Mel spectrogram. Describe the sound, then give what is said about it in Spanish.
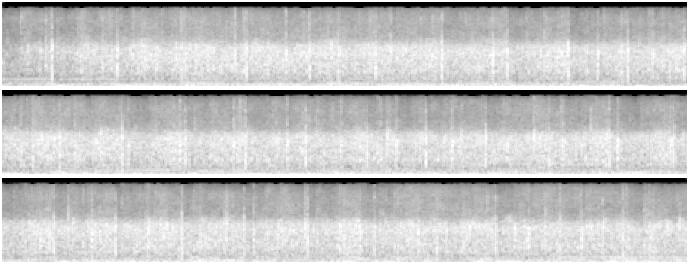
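A huge crowd applauds in a Spanish football stadium in tribute to Rafa Nadal, a dense, steady roar of clapping that holds at an even, loud level for about ten seconds with no voices on top. “Creo que sería un bonito homenaje por parte del fútbol español el aplauso hacia Rafa Nadal.”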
